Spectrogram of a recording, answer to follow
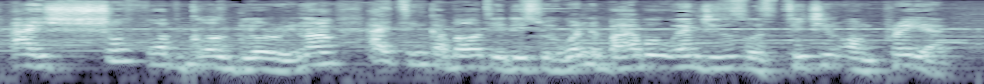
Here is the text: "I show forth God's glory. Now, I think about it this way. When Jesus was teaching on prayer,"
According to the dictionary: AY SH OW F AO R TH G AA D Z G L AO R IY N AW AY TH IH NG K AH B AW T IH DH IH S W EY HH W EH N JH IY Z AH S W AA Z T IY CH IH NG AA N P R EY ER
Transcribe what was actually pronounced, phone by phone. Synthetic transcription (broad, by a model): AY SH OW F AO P G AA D G L AO R IY N AW AY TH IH NG K AH B AW T IH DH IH S W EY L W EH N JH IY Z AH S W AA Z T IY CH IH NG AA N P R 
